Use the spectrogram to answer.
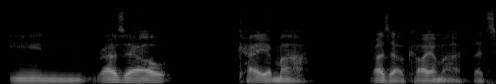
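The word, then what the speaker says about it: Ras al-Khaimah: what it's called it's in Rozelle Khayyam ah Ra's al Kaiama that's how you pronounce it I don't know yeah check that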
